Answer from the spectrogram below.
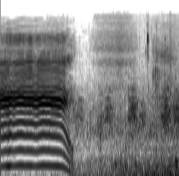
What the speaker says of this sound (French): Il y a des oies.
